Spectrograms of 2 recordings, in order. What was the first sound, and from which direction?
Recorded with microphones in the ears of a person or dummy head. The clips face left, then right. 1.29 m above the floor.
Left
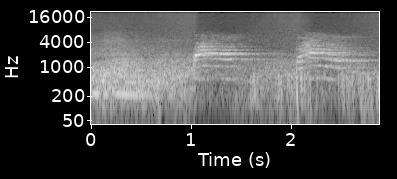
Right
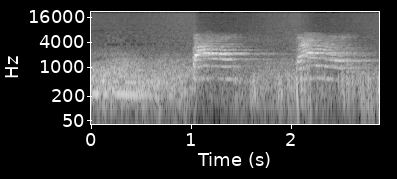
A cat meowing, 60° right (ahead or behind).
